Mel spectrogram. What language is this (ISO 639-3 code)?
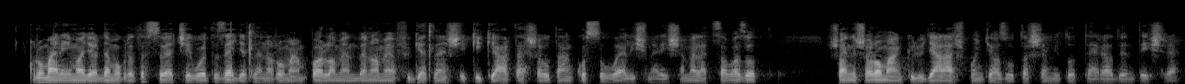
hun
